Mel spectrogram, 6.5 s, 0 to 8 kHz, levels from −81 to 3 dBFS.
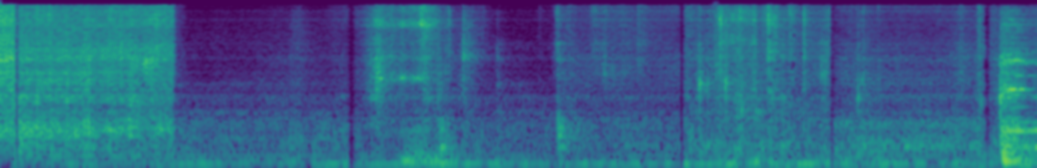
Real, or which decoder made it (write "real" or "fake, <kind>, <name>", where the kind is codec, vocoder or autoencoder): fake, autoencoder, DAC-VAE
